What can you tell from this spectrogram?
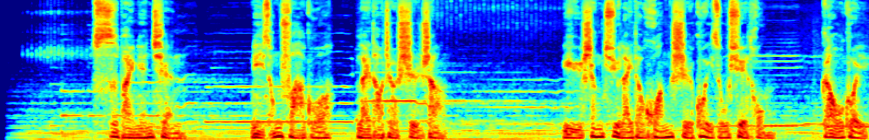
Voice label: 男 品质广告 珠宝广告 神秘风格

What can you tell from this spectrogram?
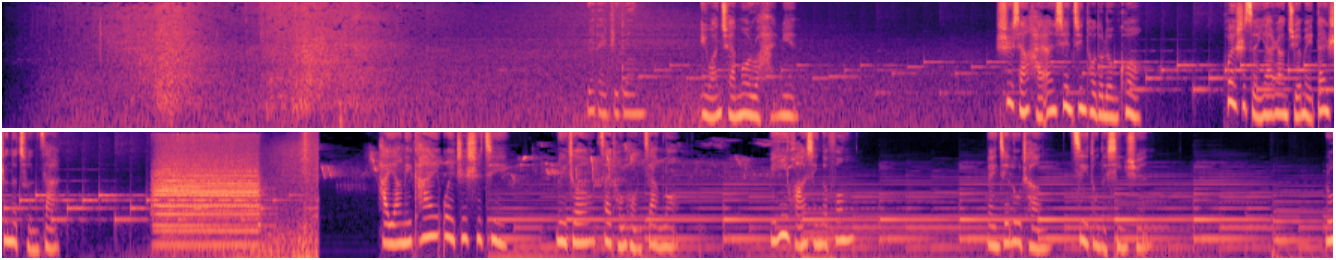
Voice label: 女, 旁白, 微电影, 旅拍, 婚礼

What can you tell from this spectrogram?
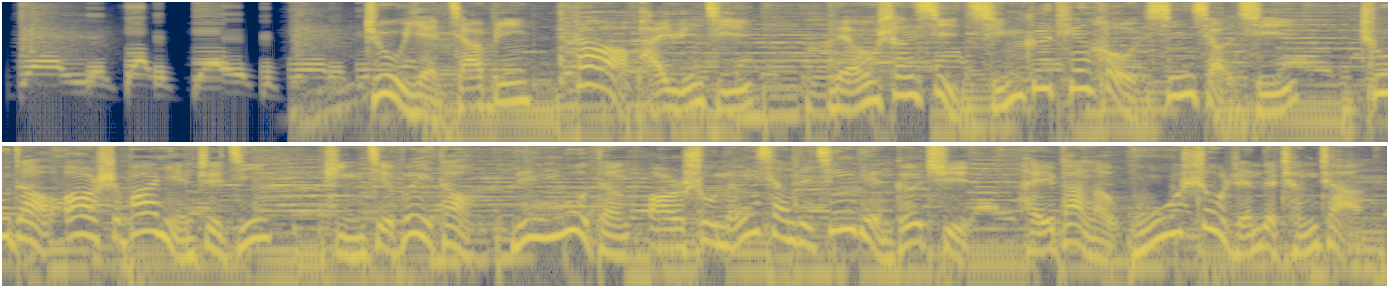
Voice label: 栏目包装 音乐节 青春活泼, 国语男声配音

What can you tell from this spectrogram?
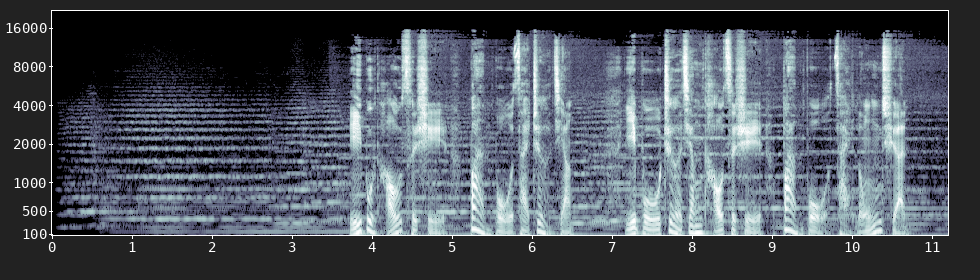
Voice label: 男 文化记忆之中国瓷器

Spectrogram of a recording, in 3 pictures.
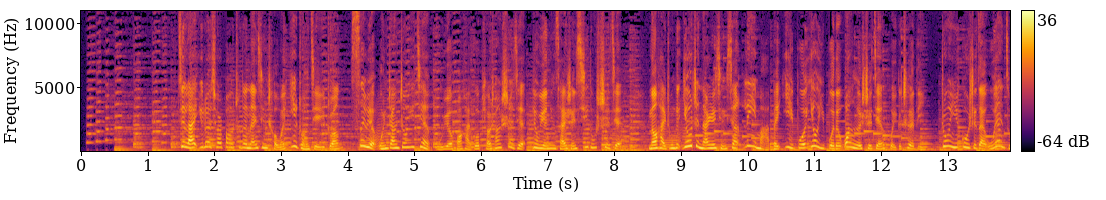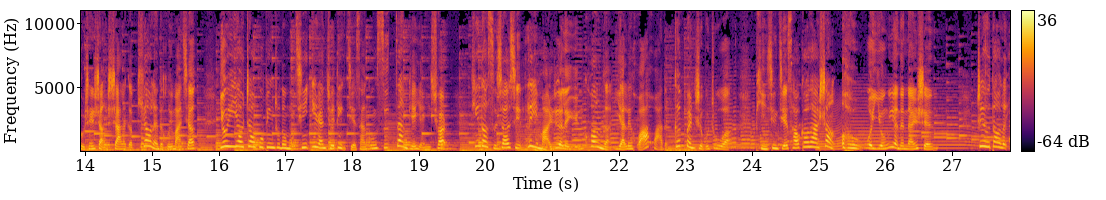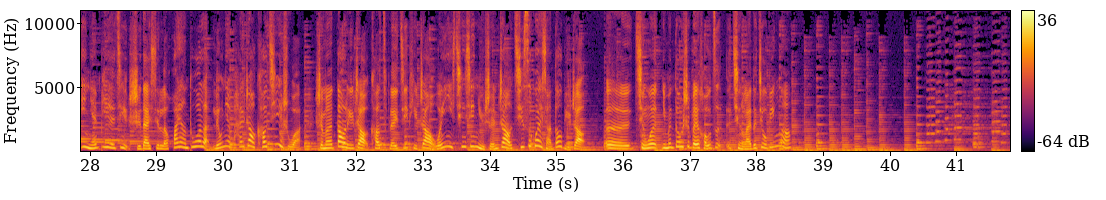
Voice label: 女 吐槽; 飞碟说风格

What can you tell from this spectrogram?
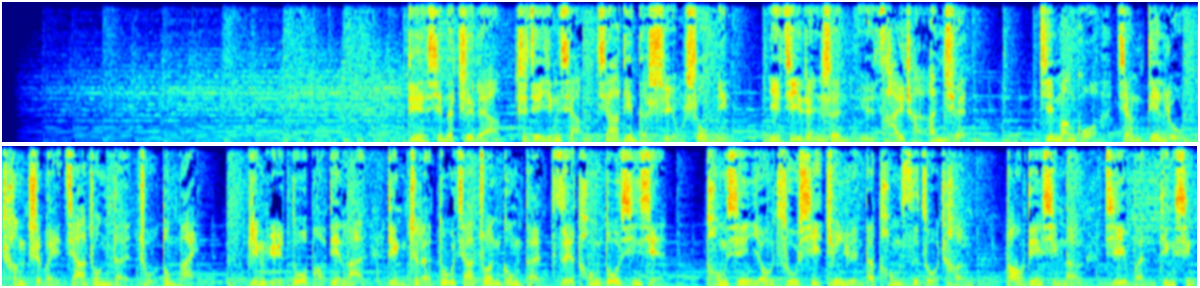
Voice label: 男 企业 宣传介绍; 装饰公司宣传介绍; 金芒果

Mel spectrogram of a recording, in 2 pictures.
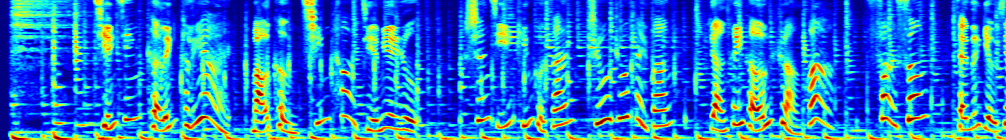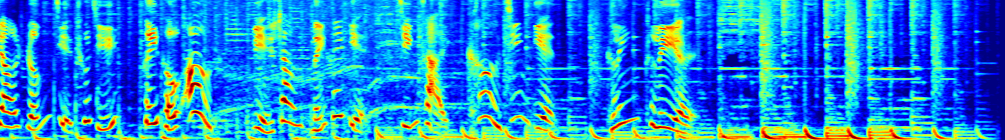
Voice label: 女 广告 化妆品 风格 时尚 活力; 国语女声配音

